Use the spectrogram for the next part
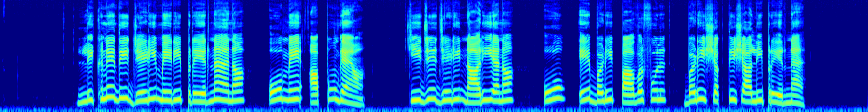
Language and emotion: Dogri, neutral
